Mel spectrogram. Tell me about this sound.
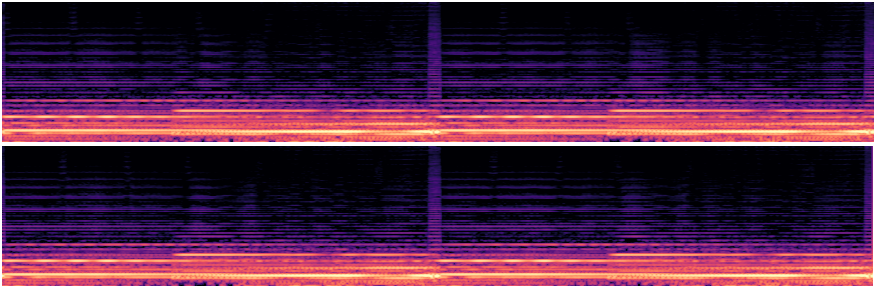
Some notes played on a Nord Modular, then processed with a home-made looper/granulator plug-in. Sort of reminds me of Aphex Twin.
ambient, glitch, granular, loop, nord, pad, quiet, soothing, sound-design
